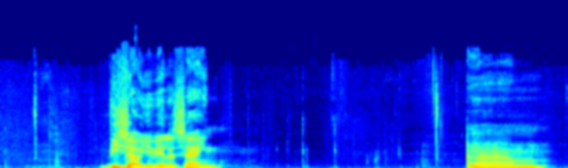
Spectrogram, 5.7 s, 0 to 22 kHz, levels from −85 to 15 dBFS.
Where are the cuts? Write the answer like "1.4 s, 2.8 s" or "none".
none

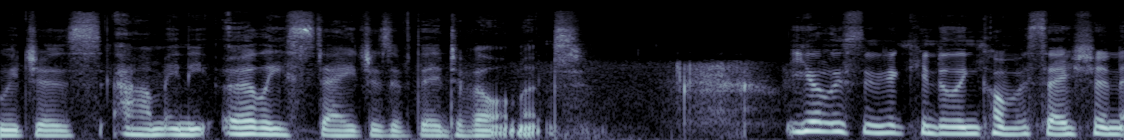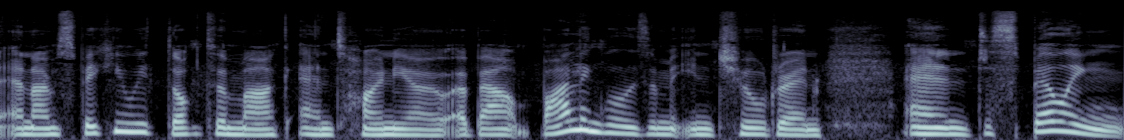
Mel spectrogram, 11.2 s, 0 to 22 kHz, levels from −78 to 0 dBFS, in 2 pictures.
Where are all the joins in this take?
3.9 s

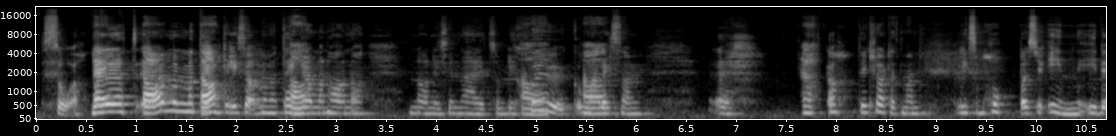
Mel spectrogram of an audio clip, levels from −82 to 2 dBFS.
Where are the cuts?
none

